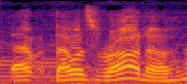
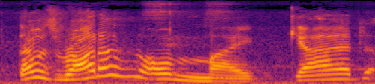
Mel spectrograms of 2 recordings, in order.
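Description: First: Said in the usual way. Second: High question, then a slow, drawn-out exclamation; retold disbelief. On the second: Retelling learning it was the friend's wife yelling, incredulous. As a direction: act out stunned disbelief, stretching the exclamation.

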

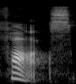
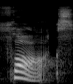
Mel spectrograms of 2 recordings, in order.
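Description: First: "fox" with an open ah; American FOX. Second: "fox" with a rounded O; British FOX. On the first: Teacher showing American "fox", open-vowel pronunciation. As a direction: say "fox" like "fahks". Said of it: "في الأمريكان أكسنت بتتقال". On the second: Teacher showing British "fox", rounded-O pronunciation. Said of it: "هنقولها في البريتش أكسنت". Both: Shown as a demonstration.

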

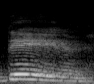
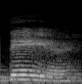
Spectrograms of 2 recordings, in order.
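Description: First: "there" louder and falling, stretched; accented there. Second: Said in the usual way. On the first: Shown as a demonstration. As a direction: hit "there" with force and stretch it. ("there" con más fuerza y alargado) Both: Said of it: "la diferencia es la entonación".

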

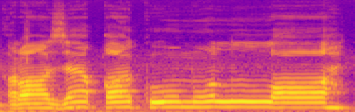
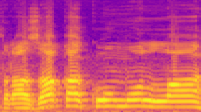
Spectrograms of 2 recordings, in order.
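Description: First: Slow chanted رزقكم الله with thin ز, ك, م; heavy separated from light. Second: Slow, wrongly heavy رزقكم الله throughout; faulty all-heavy letters. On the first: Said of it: "هكذا، خلص المفخم من المرقق". (تخليص المفخم من المرقق في رزقكم الله) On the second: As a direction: thicken every letter of رزقكم الله, even ز, ك and م. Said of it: "كلها مفخمة". (تفخيم كل حروف رزقكم الله خطأً) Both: Shown as a demonstration.

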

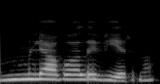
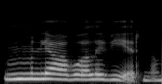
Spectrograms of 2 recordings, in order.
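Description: First: Lightly voiced oxen echoing, rising at the end; lowing oxen. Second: A hint of slow oxen voices, first call louder; lightly voiced oxen, stress on але; lowing oxen. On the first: Oxen repeat their answer, lightly voiced. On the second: Plodding oxen lowing back at the geese, mild drawl. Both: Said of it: "задирають голови і мукають".

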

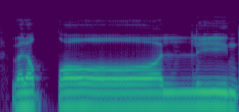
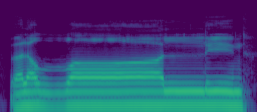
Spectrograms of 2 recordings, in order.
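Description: First: "Veladdallin" drawn out slowly with a heavy d; slow chanted "Veladdallin", d reading; recitation with d. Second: "velallallin" drawn out slowly, doubled l held; slow chanted "velallallin", l reading; recitation with l. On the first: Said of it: "Veladdallin de diyebiliriz". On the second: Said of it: "velallallin de diyebiliriz". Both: Shown as a demonstration.

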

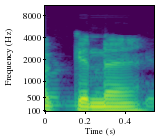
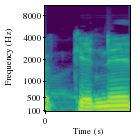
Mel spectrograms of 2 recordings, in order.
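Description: First: ਕਿਨੈ with an open "ai" ending; correct pronunciation. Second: ਕਿਨੇ with a closed "e" ending; mispronunciation demo. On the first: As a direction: say ਕਿਨੈ as "ki-nai", wide final vowel. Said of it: "ਕਿਨੈ ਦਲਾਵਾਂ ਦੇ ਨਾਲ". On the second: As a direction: say ਕਿਨੇ as "ki-nay", narrow final vowel. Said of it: "ਕਿਨੇ ਨਹੀਂ ਪੜ੍ਹਨਾ". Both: Shown as a demonstration.

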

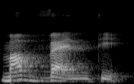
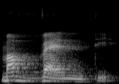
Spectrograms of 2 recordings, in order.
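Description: First: "M'avventi" slowly, V held long; doubled V. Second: "M'avventi" with the N nasalized; "M'avventi", nasal vowel before the t. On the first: Diction coach models "M'avventi" slowly. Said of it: "Double V". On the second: Teacher repeats "M'avventi" with nasal N. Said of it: "It's a nasalized N". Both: Shown as a demonstration.

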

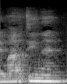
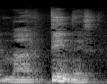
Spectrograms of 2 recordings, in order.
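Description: First: Said in the usual way. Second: "Martínez" split before a strong -tí-; stress on middle syllable. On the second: Shown as a demonstration. Teacher shows the greater force of voice, stressing -tí- in "Martínez". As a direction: say Mar, then punch TÍ in "Martínez". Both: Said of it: "¿Cómo sería?".

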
